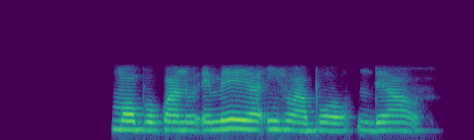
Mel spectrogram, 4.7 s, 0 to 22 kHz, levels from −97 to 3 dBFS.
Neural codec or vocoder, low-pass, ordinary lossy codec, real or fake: codec, 16 kHz in and 24 kHz out, 1 kbps, XY-Tokenizer; 3.6 kHz; Opus, 24 kbps; fake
